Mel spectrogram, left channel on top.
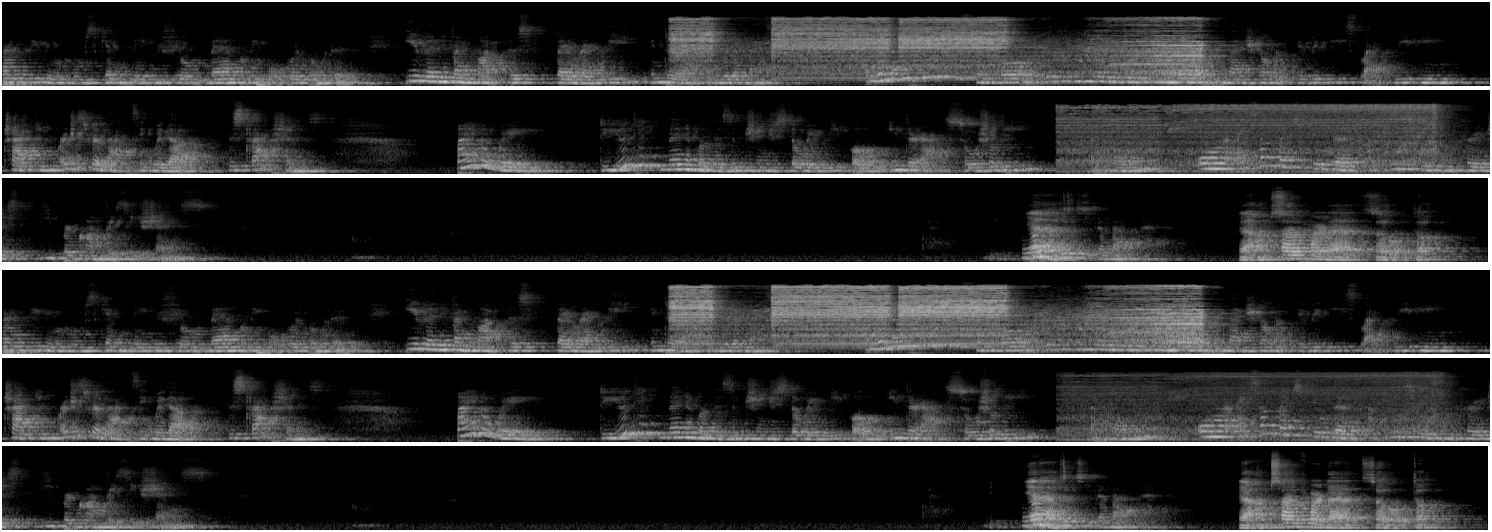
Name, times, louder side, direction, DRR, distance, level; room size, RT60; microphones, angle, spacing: voice 1, 0.0-7.8 8.3-14.5 14.9-16.7 17.1-18.9 19.4-20.3 20.9-25.2 25.7-26.4 26.8-28.4 28.7-31.8 40.0-41.3, left 1 dB, 5° left, 0 dB, 7.3 m, -29 dB
sound 1, 6.7-12.0, right 5 dB, 20° right, 1.5 m, -21 dB
sound 2, 25.4-29.8, left 6 dB, 45° left, 4.7 m, -34 dB
voice 2, 40.0-40.3 42.1-44.0, right 1 dB, 55° right, 3 dB, 7.3 m, -24 dB
28.0 x 15.5 x 8.5 m, 1.1 s
head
